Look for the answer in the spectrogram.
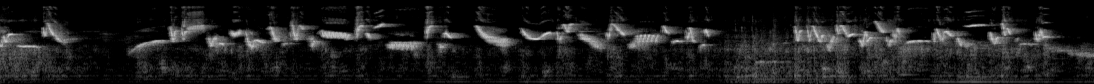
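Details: Sanger in full, lively song, offered as tutor song for young birds: long runs of fast, sharp chirps and rising and falling whistled notes, broken by short pauses, with a faint low hum near the end.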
